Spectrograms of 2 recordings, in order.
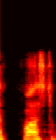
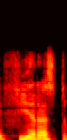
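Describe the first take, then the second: First: फर्स्ट said as one syllable, "furst"; correct pronunciation demo. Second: फियरेस्ट said as "fee-a-rest" for first; children's misreading. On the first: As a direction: say फर्स्ट in one beat, not "fee-a-rest". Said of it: "इसे फर्स्ट पढ़ा जाता है". (फर्स्ट का सही उच्चारण, एक ही ध्वनि में) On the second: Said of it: "बहुत सारे बच्चे फियरेस्ट पढ़ेंगे". (first का गलत उच्चारण "फियरेस्ट") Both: Shown as a demonstration.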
